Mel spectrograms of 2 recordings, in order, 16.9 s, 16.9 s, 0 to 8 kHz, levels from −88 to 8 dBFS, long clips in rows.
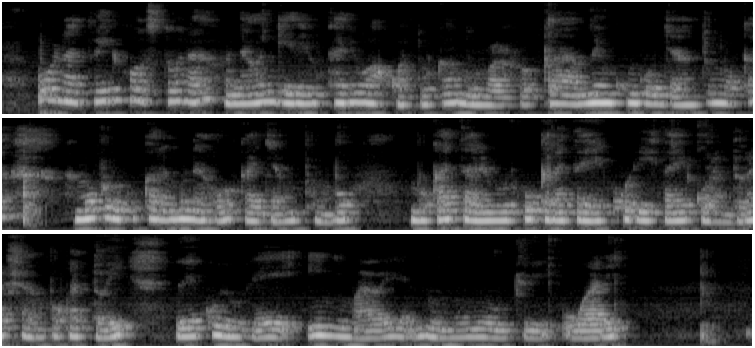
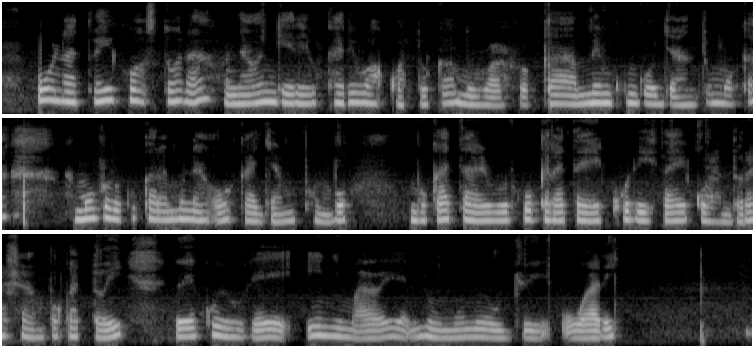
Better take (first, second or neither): second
